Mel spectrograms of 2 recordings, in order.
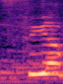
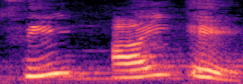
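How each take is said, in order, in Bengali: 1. এটি একটি শব্দ হিসেবে বলা হয়। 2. প্রতিটি বর্ণ আলাদাভাবে বলা হয়। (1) "সিয়া বলছি না" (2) "বলছি কি সিআইএ"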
